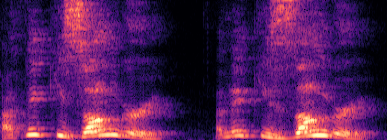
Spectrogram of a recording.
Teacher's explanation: we just link the S onto the vowel in hungry, the U sound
